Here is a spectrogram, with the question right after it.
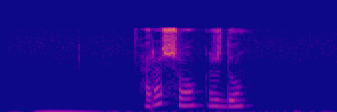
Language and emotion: Russian, positive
